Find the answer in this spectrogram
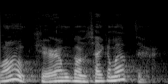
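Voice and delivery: ordinary talk, nothing marked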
